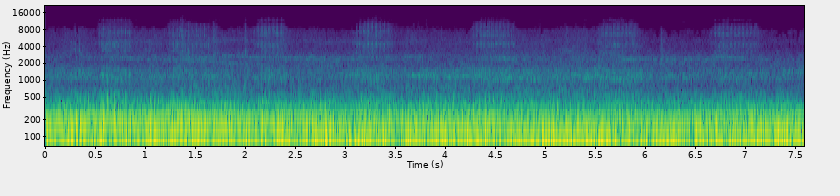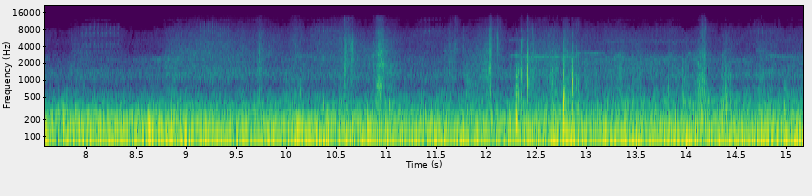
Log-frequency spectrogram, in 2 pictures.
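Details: Ginger tabby cat leaning against a wall with its big belly exposed while being stroked, purring in a steady low rumble throughout; soft rhythmic brushing of fur repeats about once a second, with faint high whistles late on.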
